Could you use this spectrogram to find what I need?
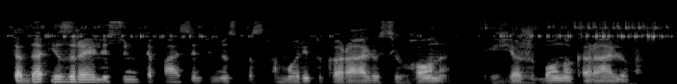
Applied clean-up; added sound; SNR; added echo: classical method Wiener filter.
